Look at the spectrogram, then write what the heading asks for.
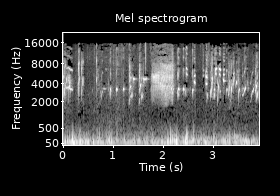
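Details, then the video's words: European goldfinch song used for training pet goldfinches: chirpy twittering phrases broken by a harsh nasal buzz lasting about half a second, then more quick liquid notes. "Listen to Goldfinch's most famous motivations for training and education"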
